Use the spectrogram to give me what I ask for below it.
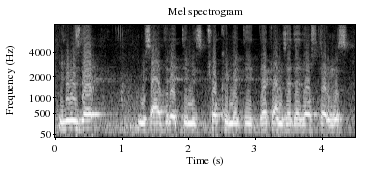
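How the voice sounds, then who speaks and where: A man's voice: mid-range voice, fairly even intonation, normal speed, darkish tone, a little hiss or hum, low-quality recording. A man giving a formal, consoling ceremony speech at a pulpit microphone on an indoor event stage. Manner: formal, consoling, addresses dignitaries by title. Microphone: speaking at a pulpit microphone.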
